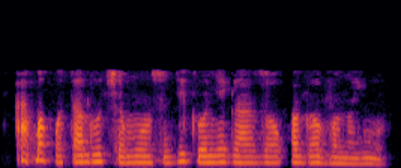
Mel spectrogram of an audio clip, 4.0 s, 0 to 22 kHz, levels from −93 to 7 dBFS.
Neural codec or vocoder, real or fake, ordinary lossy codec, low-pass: none; real; AAC, 16 kbps; 7.2 kHz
